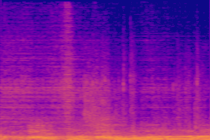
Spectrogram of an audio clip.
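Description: Live jazz band playing, with sustained low notes that shift in pitch.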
